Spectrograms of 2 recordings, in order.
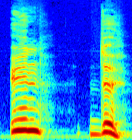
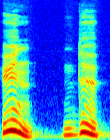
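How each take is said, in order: First: Much louder, higher count shouted out. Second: Loud, rhythmic count; calling out the step. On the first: Two men in the dark shouting the step even louder. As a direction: belt out the second count. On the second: Two men carrying the cow, loudly counting their pace. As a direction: count off the marching step aloud. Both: A narrator's reading. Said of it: "ils criaient".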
